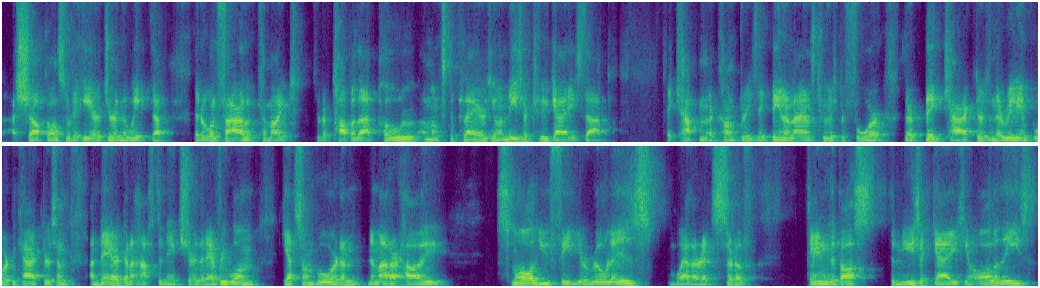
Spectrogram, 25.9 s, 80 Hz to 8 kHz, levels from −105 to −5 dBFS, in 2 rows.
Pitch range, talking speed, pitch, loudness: 110-120 Hz, 210 wpm, 115 Hz, -25 LUFS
